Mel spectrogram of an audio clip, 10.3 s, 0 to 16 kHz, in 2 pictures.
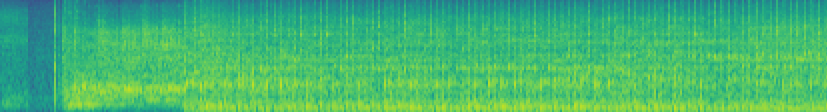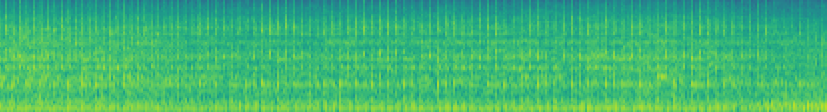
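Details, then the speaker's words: Old Rusty engine, cold start at about 2°C on choke after firing order was corrected to 1-3-4-2; it catches at once but idles rough and lumpy with an irregular beat from retarded ignition timing. "it started up very good, but it still had a bit of a nasty sound to it. It doesn't run very smooth."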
